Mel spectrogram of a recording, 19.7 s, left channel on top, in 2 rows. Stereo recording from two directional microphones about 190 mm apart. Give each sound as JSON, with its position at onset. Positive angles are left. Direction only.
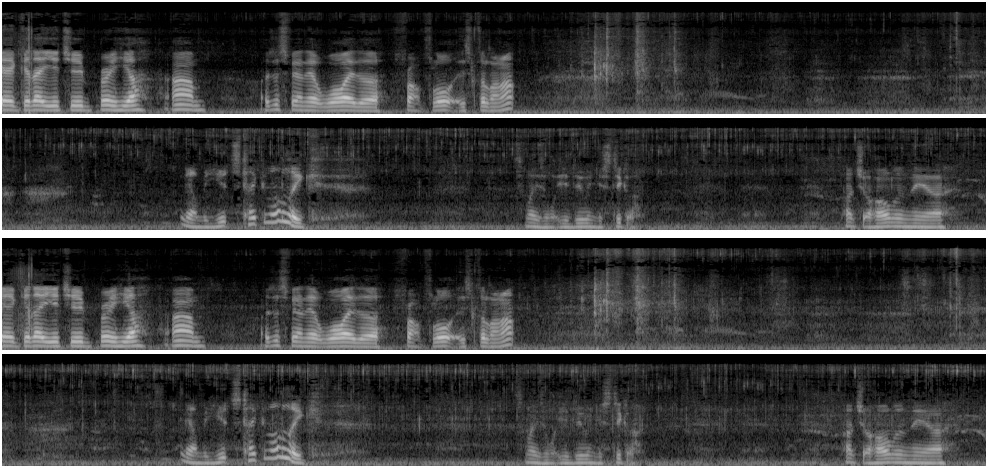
{"t": 0.2, "sound": "speech", "side_deg": 5}
{"t": 5.9, "sound": "mechanisms", "side_deg": -40}
{"t": 11.6, "sound": "speech", "side_deg": 10}
{"t": 15.1, "sound": "speech", "side_deg": 5}
{"t": 18.2, "sound": "speech", "side_deg": 5}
